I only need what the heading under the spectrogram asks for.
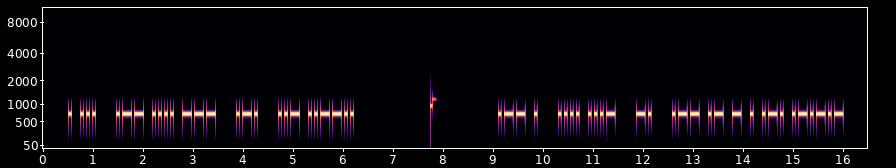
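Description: Morse code practice sentences of common words and abbreviations, beeped out at 20 words per minute in a steady mid-pitched tone, brisk runs of dots and dashes forming two long passages separated by a pause with a single click, no voices.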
